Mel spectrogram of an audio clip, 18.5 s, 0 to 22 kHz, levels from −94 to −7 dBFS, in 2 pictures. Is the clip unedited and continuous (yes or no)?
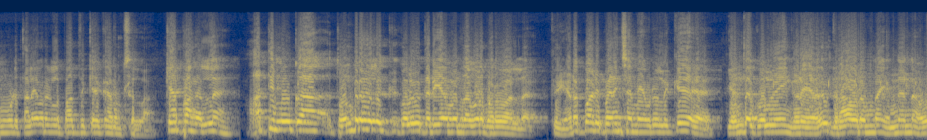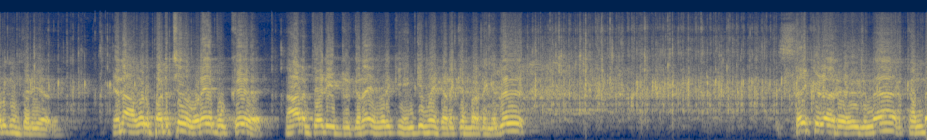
no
